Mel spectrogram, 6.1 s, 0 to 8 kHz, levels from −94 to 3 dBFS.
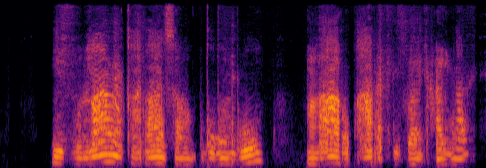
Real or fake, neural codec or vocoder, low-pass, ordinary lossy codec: fake; codec, 44.1 kHz, 1.7 kbps, Pupu-Codec; 7.2 kHz; Opus, 64 kbps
